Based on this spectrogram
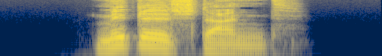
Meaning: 1. the middle class, wealthy (bourgeois) section of the third estate 2. the independent professionals, private initiative, notably tradesmen, entrepreneurs etc
- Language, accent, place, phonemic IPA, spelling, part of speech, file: German, Germany, Berlin, /ˈmɪtl̩ˌʃtant/, Mittelstand, noun, De-Mittelstand.ogg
